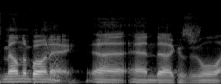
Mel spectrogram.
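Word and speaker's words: Melniboné: I always did it just straight up like Australia. Like I just made him Elric of Melbourne.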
